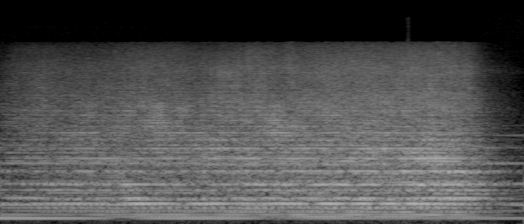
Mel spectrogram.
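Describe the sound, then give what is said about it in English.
A single sustained steam whistle wail, a rich harmonic tone holding steady for about five seconds, swelling slightly louder midway before cutting off, heard from a dark forest trail among tall pine trees, with no voices. “The long, lonesome wail of a steam whistle.”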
